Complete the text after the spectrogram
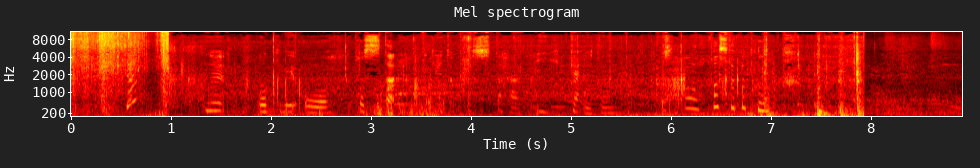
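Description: A young woman talks with animation close by, outdoors in wind.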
